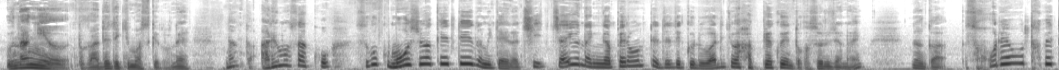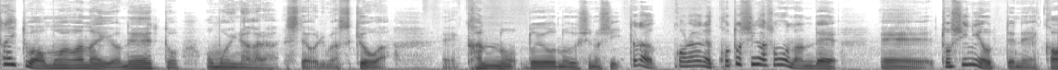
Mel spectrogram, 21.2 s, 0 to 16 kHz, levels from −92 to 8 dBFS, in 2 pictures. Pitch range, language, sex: 90-150 Hz, Japanese, male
